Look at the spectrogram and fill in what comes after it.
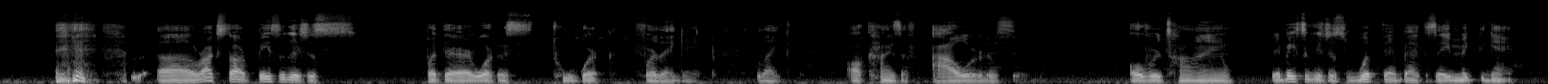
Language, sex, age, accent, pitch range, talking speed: English, male, 30-49, American, 85-110 Hz, 115 wpm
